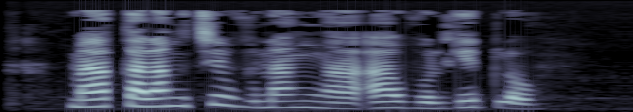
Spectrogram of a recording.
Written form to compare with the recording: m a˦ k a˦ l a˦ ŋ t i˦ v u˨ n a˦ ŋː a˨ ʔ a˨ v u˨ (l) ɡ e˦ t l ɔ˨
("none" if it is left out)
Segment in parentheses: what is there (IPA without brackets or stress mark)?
l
